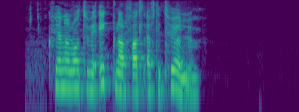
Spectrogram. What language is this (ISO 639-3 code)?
isl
